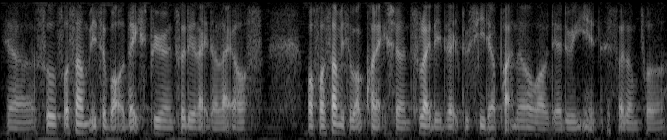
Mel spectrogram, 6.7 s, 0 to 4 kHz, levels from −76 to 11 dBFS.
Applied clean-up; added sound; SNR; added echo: none; none; none; none.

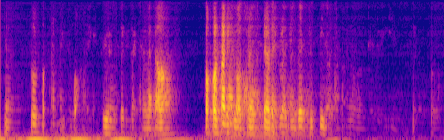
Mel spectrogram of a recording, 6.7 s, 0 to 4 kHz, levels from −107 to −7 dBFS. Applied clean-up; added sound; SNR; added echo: neural mask model DeepFilterNet 3.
